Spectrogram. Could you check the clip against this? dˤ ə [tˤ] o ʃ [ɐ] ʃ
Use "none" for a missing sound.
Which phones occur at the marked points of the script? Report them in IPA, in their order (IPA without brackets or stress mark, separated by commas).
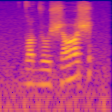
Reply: d, ɑ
